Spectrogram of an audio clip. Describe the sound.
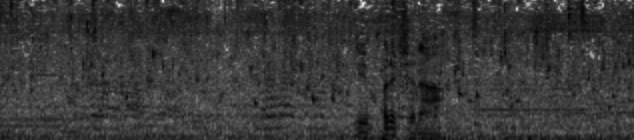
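Syrup pours steadily into beehive feeders at an apiary, a continuous trickle that runs through the whole clip over a busy background hum of bees and a radio, with a person briefly speaking partway through.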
